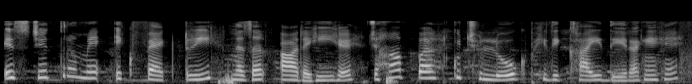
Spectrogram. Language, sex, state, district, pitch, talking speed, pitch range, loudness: Hindi, female, Maharashtra, Pune, 230 Hz, 155 wpm, 205-290 Hz, -22 LUFS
